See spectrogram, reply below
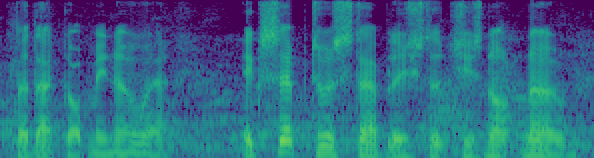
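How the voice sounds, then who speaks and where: An actor playing a chatty British private detective in a naturalistic radio drama, wry and anecdotal. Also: male voice, lowish voice, big pitch swings, moderate pace, crowd noise. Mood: affable.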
